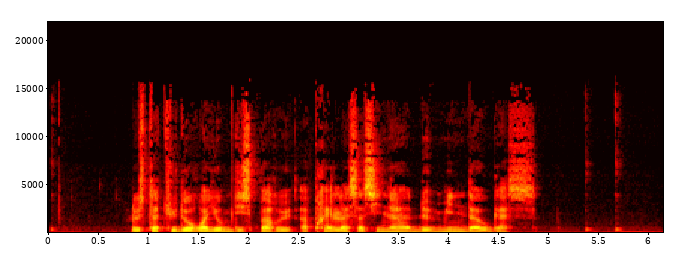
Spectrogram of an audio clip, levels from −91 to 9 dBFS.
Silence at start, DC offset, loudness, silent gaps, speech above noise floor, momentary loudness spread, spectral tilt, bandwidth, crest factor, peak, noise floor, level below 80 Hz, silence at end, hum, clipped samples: 0.85 s; under 0.1%; -26 LUFS; none; 41 dB; 9 LU; -4 dB/octave; 16 kHz; 20 dB; -8 dBFS; -67 dBFS; -52 dBFS; 0.4 s; none; under 0.1%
